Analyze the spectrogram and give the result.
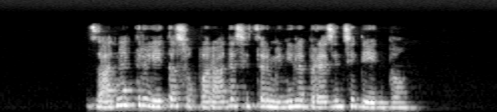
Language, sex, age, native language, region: Slovenian, female, 30-49, Slovenian, Gorenjska region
